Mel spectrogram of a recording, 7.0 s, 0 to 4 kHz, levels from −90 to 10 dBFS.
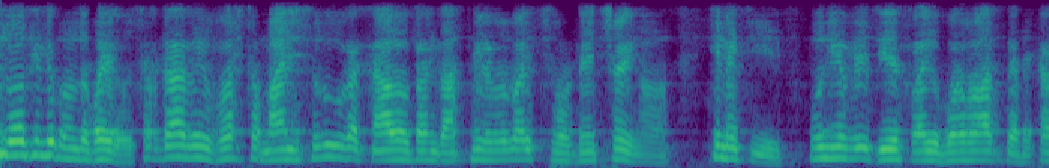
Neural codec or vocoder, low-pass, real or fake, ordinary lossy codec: codec, 24 kHz, 1 kbps, SNAC; 3.6 kHz; fake; Opus, 24 kbps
